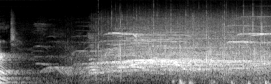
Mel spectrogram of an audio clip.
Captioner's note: audience applauding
